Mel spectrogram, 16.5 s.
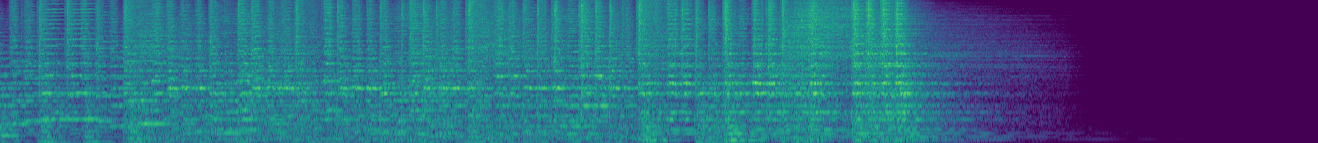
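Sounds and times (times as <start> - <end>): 
fanfare: 0.0 - 13.0.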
